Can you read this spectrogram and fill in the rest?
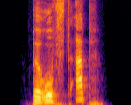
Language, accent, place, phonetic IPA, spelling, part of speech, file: German, Germany, Berlin, [bəˌʁuːfst ˈap], berufst ab, verb, De-berufst ab.ogg
- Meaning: second-person singular present of abberufen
